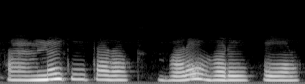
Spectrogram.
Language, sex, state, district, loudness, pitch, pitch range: Hindi, female, Madhya Pradesh, Bhopal, -12 LUFS, 200 Hz, 195-220 Hz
